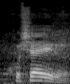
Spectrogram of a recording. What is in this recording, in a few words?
"koshaeru", minamiyamagata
